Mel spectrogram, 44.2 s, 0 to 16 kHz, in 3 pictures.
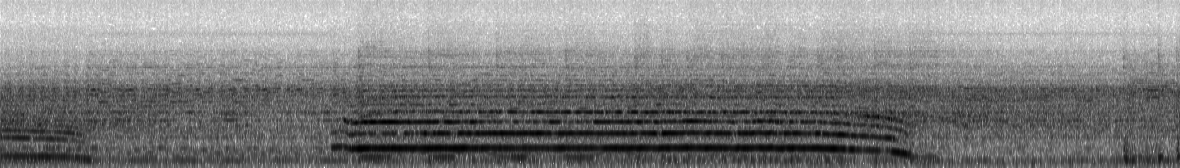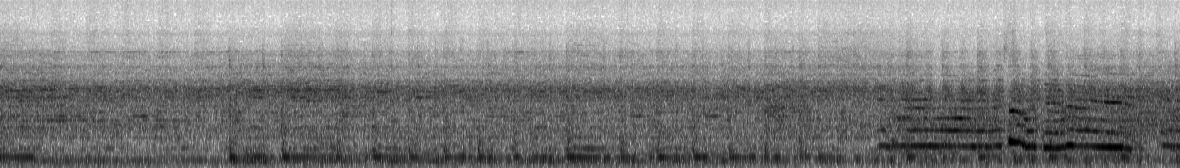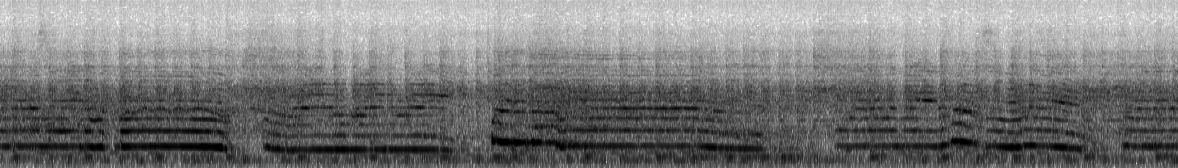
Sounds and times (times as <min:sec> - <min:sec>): Electric guitar: 0:00.0 - 0:44.2.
